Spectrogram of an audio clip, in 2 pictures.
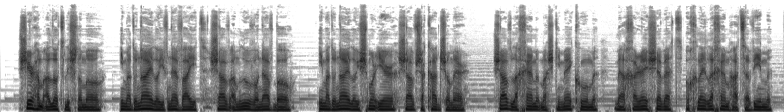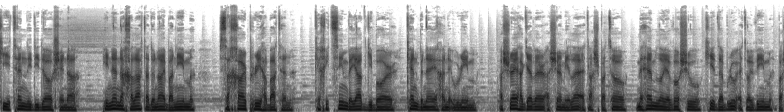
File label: poetry and prayer psalm hebrew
